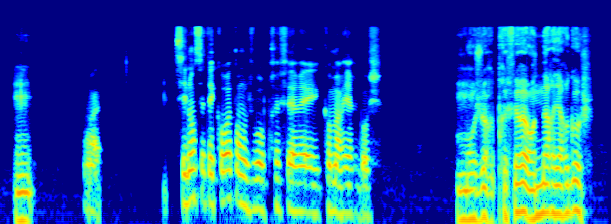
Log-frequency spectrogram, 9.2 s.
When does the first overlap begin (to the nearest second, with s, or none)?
none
